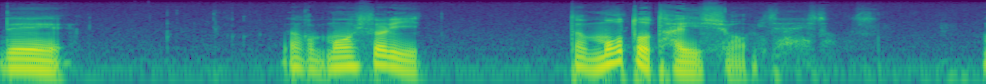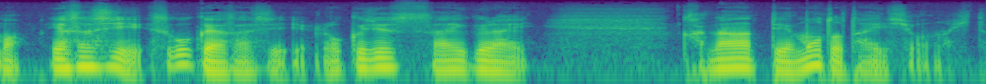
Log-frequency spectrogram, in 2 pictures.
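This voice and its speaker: This man's pitch is fairly low with ordinary variation, and he moves at a moderate pace. His loudness swings widely in a dry, close sound with no echo. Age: 20s. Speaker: podcast host. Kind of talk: casual solo talk. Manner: animated, frequent laughter.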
